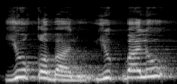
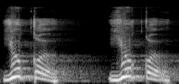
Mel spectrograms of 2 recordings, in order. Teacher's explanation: تو اس کو ہم ہلا کے یعنی کہ تھرتراہٹ سے پڑھیں گے۔ یقبالو، یقبالو آواز کو روکنا نہیں ہے، یقبالو نہیں پڑھنا، یقبالو غلط ہے، یق یق قاف کو ہلا کے پڑھیں گے۔ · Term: قلقلہ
